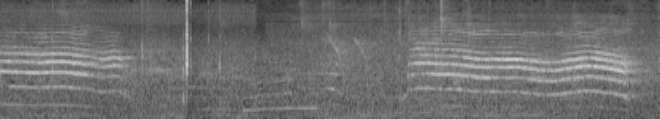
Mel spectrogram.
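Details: A wary staircase cat, fed by a volunteer feeder, meowing loudly and affectionately: two long drawn-out harmonic meows, the second wavering in pitch, with a short lower sound between them over steady background hum.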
